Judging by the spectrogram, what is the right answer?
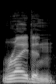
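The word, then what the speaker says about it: Raiden: The colonel pronounced the name as Ryden with a long I.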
